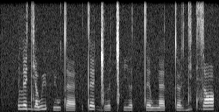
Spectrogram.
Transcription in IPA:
l ɛ˦ dʲ ɑ˧ w y˦ h y˨ w t æ˨ | t ɛ˧ ɡ͡ǀ ɵ˨ ə̯ ǀʰ i˨ ə̯ tː ɛ˨ w ŋ æ˨ tː œ˨ z dʲ ʉ˦ tʲ z ɑ˦

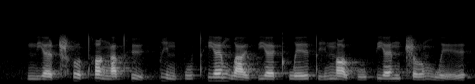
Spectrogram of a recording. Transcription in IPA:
m j ɛ˨˩ ʈ͡ʂʰ ɤ˥˧ t̪ʰ ɑ˥˧ ŋ ä˥˧ t̪ʰ y˥˩ | p i˥˩ n p u˧˥ t̪ʰ j ɛ˥ m w a˨˩ ɪ̯ p j ɛ˥ kʰ w e˥ ɪ̯ t̪ i˧˥ n̪ ɑ˥˩ ʊ̯ p u˧˥ p j ɛ˥ n ʈ͡ʂ ɤ˧˥ m w e˨˩˦ ɪ̯

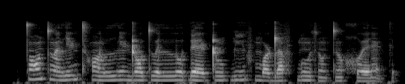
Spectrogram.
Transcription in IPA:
t̪ ɔ̃ tʷ ã l i ɳ tʰ ɔ̃ lː ĩ ɖ ɔ tʷ ɛ lː o ɗ ɛ ʈ ũ ɓ ĩ f m ɔ ɖ a f ɓ ũ s õ tʷ ɛ̃ χʷ ɛ ɾ ɛ̃ k

